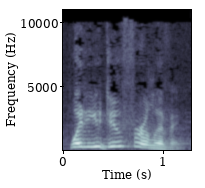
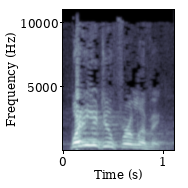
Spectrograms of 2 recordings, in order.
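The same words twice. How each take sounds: First: Said in the usual way. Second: Loud, raised, rapid-fire question; intense New Yorker. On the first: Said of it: "It's very relaxed". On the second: Retold or imitated. New York passenger asking about her job, imitated intense fast talk. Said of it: "They talk really fast".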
